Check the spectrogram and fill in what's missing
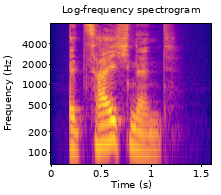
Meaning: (verb) present participle of bezeichnen; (adjective) characteristic, significant, typical, symptomatic
- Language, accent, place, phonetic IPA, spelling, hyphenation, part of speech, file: German, Germany, Berlin, [bəˈtsaɪ̯çnənt], bezeichnend, be‧zeich‧nend, verb / adjective, De-bezeichnend.ogg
